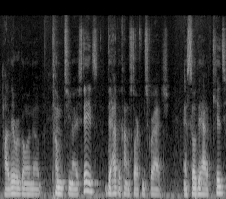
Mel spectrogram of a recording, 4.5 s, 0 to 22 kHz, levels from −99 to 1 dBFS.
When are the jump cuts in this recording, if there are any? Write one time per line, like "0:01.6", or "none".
0:01.0
0:02.0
